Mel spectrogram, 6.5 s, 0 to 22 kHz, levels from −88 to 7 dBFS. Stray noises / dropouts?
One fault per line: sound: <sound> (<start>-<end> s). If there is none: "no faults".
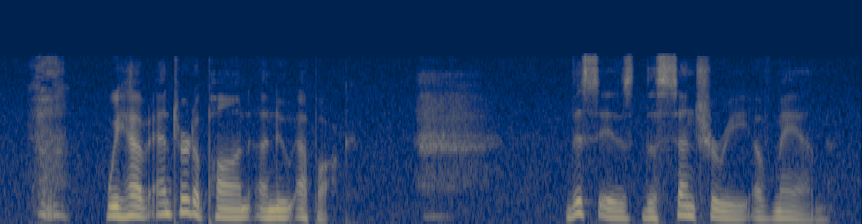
sound: breath (0.2-0.6 s)
sound: sigh (3.1-3.8 s)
